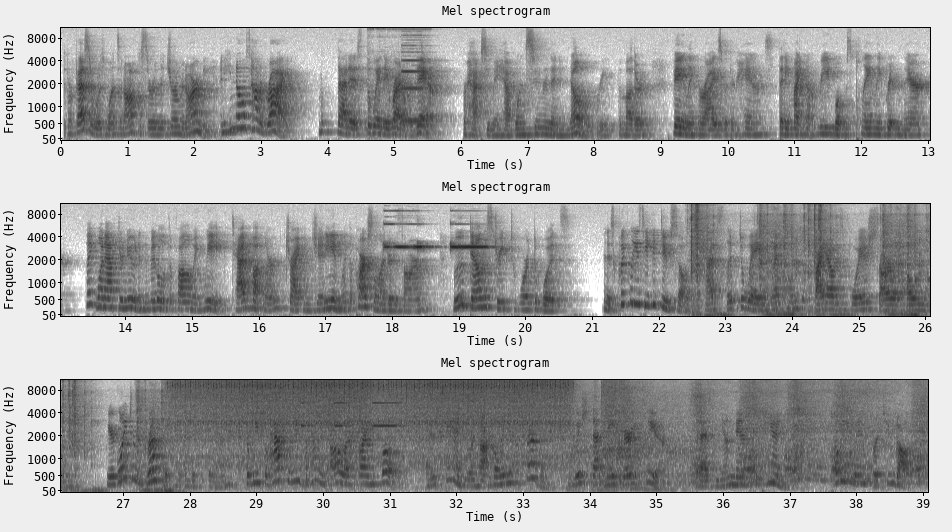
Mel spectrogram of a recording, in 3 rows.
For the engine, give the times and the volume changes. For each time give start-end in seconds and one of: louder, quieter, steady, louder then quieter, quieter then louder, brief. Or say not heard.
22.4-39.0 louder.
